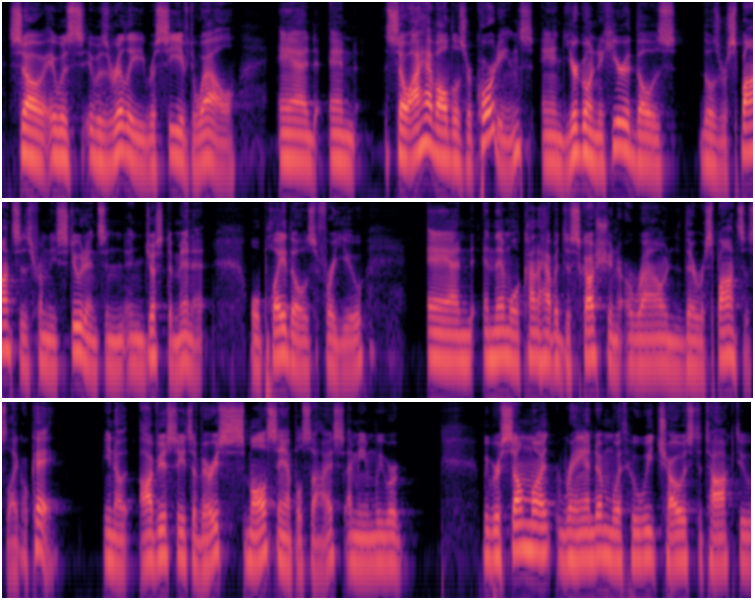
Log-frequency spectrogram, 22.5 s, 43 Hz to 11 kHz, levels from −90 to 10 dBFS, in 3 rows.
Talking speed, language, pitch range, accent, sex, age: 200 wpm, English, 110-135 Hz, American, male, 20-39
